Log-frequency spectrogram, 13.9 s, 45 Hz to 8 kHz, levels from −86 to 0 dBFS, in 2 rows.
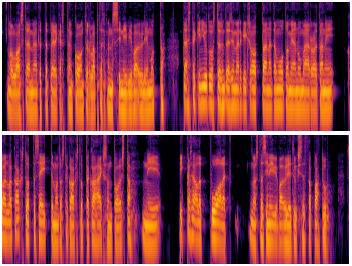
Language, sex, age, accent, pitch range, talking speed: Finnish, male, 20-39, native, 105-120 Hz, 130 wpm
